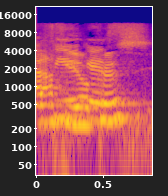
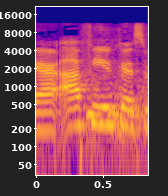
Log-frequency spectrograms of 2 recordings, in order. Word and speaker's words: Ophiuchus: Am I pronouncing it wrong? What is it? Ophiuchus? – I know, right? – Adam Goldberg to the rescue. – Is it Ophiuchus? – Yep. – Okay, Ophiuchus, which is November 29th to December 17th, and I was born on December 5th, so.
